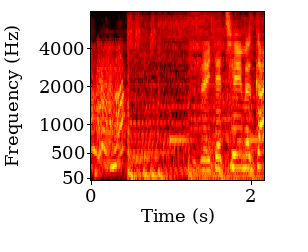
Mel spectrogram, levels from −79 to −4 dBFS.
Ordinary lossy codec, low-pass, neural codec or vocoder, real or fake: none; none; none; real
